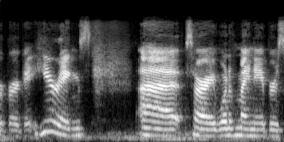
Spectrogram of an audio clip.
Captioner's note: distant motorcycle engine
